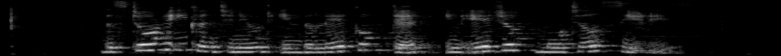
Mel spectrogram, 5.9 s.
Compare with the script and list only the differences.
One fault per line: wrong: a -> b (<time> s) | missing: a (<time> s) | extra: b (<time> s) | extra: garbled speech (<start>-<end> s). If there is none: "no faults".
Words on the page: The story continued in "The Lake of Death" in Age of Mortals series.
no faults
